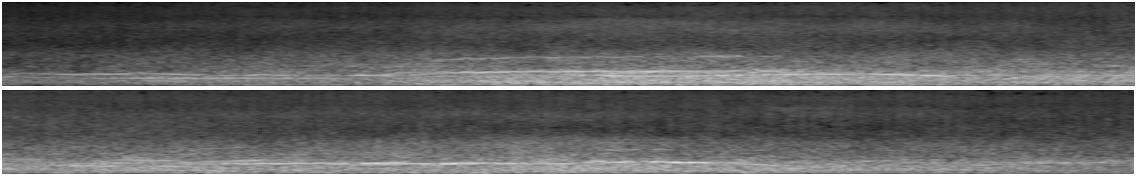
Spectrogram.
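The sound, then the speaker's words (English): Seals howling in long, wavering, overlapping moans that rise and fall, steady for the whole stretch, over a constant low rumble of wind or water, heard in late September pupping season from a Hebridean Whale and Dolphin Trust vessel anchored off the island of Mingalay. No one speaks. “Suddenly we heard the howling of seals.”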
